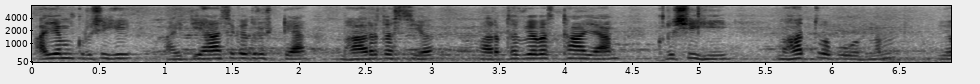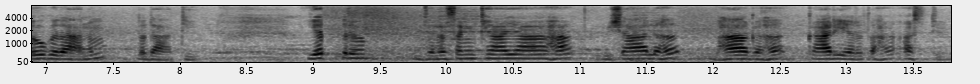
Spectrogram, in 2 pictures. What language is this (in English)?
Sanskrit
